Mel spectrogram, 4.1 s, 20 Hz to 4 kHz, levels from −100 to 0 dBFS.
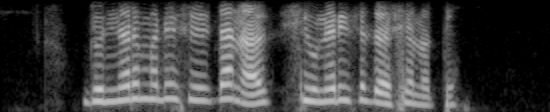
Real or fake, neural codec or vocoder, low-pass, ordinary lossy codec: fake; vocoder, 24 kHz, 100 mel bands, Vocos; 3.6 kHz; Opus, 16 kbps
